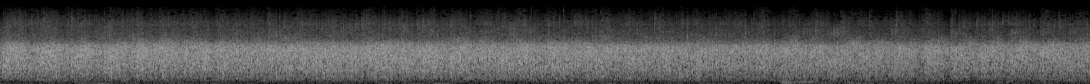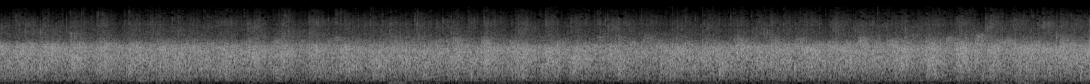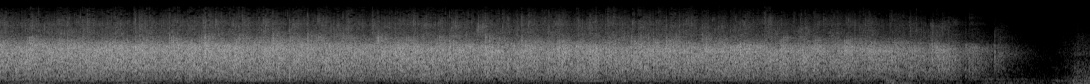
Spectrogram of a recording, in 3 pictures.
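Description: Audience applauding steadily in a concert hall.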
